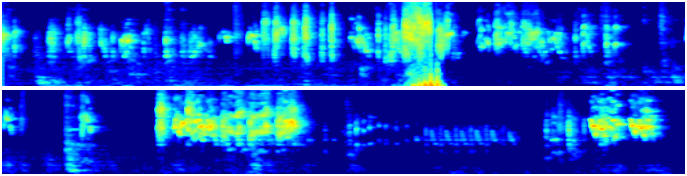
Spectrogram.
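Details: Busy, rasping budgerigar chatter runs almost without a break, with one loud thump of background noise, a softer trill, and more bursts of harsh twittering.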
